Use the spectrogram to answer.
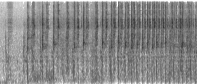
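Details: Fairbanks Morse Model Z Style D stationary engine running after head-off inspection showing a machined cylinder, hardened valve seats and lapped valves; crisp, even firing beats at a steady quick rhythm over light mechanical clatter, with no misses or knocks.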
